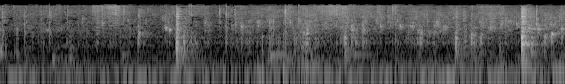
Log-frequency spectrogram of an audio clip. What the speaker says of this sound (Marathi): आता ह्या तेलामध्ये या फोडणीत आपण मस्त आलाद अशी सोडून घ्यायची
